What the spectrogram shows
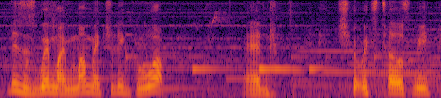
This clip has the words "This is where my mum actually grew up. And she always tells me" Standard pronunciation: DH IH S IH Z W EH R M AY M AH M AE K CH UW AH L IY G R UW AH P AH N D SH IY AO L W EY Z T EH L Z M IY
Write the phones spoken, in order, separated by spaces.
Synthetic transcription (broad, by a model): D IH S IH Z W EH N M AY M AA M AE K CH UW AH L IY G R UW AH P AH N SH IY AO W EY S T EH L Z M IY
